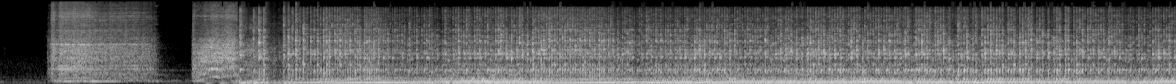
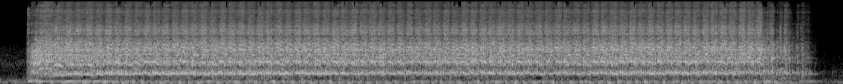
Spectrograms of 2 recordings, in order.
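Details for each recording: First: 1937 Willys flathead four-cylinder generator engine, sat outdoors 15-25 years, after fixing a leak: quick crank, fires and settles into steady even idle while warming, no misses or knocks. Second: 1937 Willys flathead on an old generator, sat covered in the woods 15–25+ years, cranked with ether: steady fast starter chatter for eight seconds with no firing; no spark, owner suspects battery connection or dirty points.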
